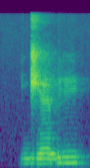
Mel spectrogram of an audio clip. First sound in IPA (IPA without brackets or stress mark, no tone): d͡ʒ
